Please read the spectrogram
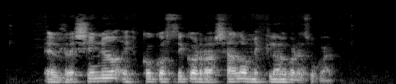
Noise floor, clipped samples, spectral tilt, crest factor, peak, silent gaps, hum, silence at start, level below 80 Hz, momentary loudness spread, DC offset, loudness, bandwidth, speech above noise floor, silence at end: -60 dBFS; under 0.1%; -5.5 dB/octave; 16 dB; -2 dBFS; none; none; 0.45 s; -56 dBFS; 11 LU; under 0.1%; -18 LUFS; 11.5 kHz; 42 dB; 0.65 s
